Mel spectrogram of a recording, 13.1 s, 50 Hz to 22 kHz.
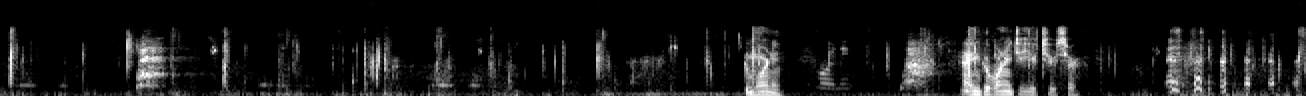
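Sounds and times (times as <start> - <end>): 
steady low rumble of outdoor noise: 0.0 - 13.0
small dog being walked barking and yelping: 1.3 - 3.2, 4.3 - 5.1, 9.0 - 9.5
speech: 7.5 - 7.9, 9.6 - 10.9
laughter: 11.6 - 13.0.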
